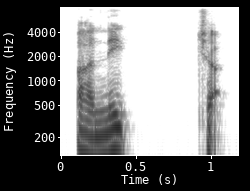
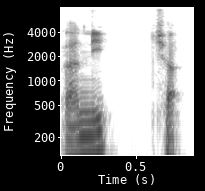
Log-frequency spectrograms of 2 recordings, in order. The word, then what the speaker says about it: anicca: And if you slow down and practice that, anicca, anicca, anicca, and notice the tongue and how air is temporarily held back, and then cha, the next syllable releases out.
